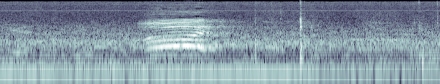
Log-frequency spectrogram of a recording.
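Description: One loud, high-pitched shouted call a little under a second in, followed by a single sharp click about a second and a half in, over a steady low hum.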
